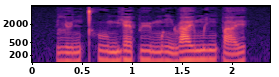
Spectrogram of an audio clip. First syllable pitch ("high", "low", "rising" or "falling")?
rising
